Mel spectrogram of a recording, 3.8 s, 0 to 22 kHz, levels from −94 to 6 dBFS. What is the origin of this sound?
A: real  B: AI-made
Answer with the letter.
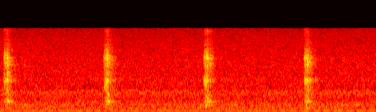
A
